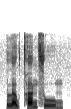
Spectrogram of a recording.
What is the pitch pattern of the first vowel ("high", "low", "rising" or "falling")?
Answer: low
